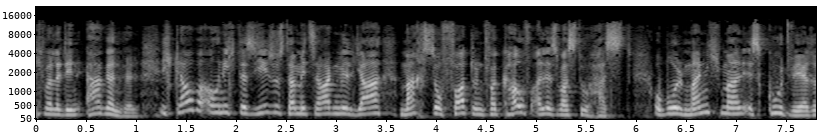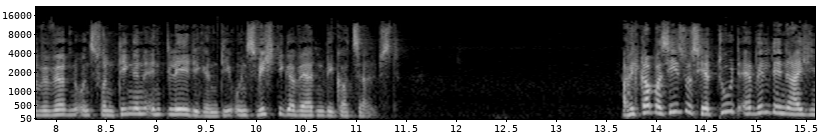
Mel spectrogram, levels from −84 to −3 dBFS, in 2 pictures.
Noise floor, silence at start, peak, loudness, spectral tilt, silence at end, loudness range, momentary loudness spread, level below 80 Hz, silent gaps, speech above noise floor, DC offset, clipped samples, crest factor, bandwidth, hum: -71 dBFS; 0 s; -6 dBFS; -27 LUFS; -3.5 dB/octave; 0 s; 5 LU; 7 LU; -72 dBFS; none; 43 dB; under 0.1%; under 0.1%; 22 dB; 13 kHz; none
